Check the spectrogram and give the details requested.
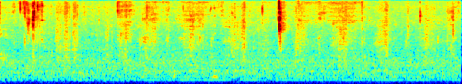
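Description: A mouthful of Birthday Cake Pebbles crisp rice cereal with milk being chewed: scattered small crunches, with one sharper crack a little under three seconds in.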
